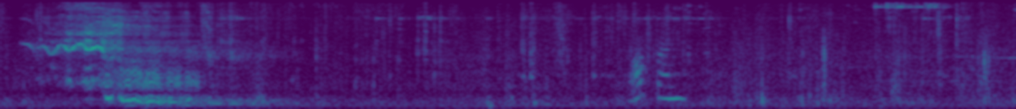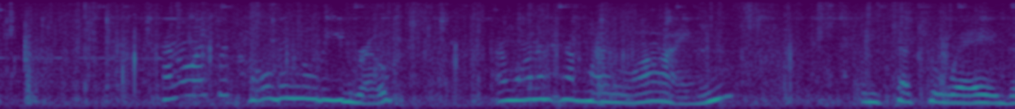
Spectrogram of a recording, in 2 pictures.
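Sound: horse walking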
